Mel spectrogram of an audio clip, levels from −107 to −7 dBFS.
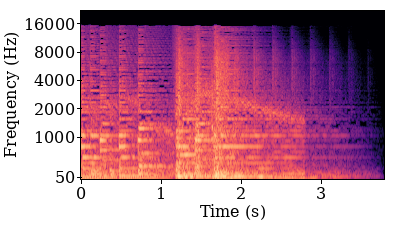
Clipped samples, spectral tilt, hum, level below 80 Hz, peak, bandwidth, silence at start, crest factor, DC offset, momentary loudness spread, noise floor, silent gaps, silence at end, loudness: under 0.1%; -4.5 dB/octave; none; -28 dBFS; -2 dBFS; 15.5 kHz; 0 s; 20 dB; under 0.1%; 14 LU; -52 dBFS; none; 0.5 s; -21 LUFS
